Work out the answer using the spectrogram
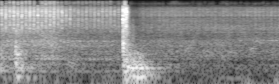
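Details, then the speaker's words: Auction car inspection with the bonnet open: the engine shows a low, steady idle with an even beat and one door thud midway. It runs smoothly, with original battery, coolant present and no usual housing leaks. Normal idle. "No usual leaks where you usually leak on the housings and stuff. It sounds fine."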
